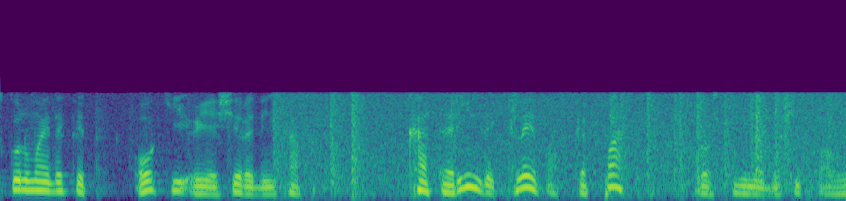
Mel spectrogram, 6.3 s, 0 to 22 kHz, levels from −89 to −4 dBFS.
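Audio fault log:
Nothing to log here: the room noise coming up by about 18 dB around 2 s and the G.711 A-law call path topping out at 4 kHz are both just how this setup normally sounds.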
